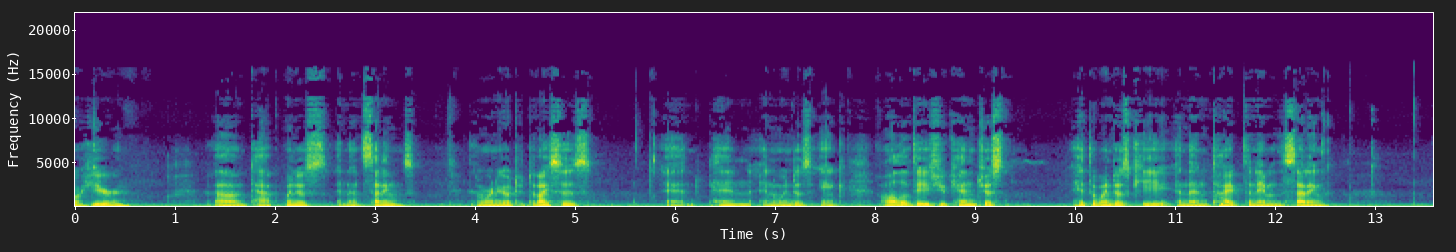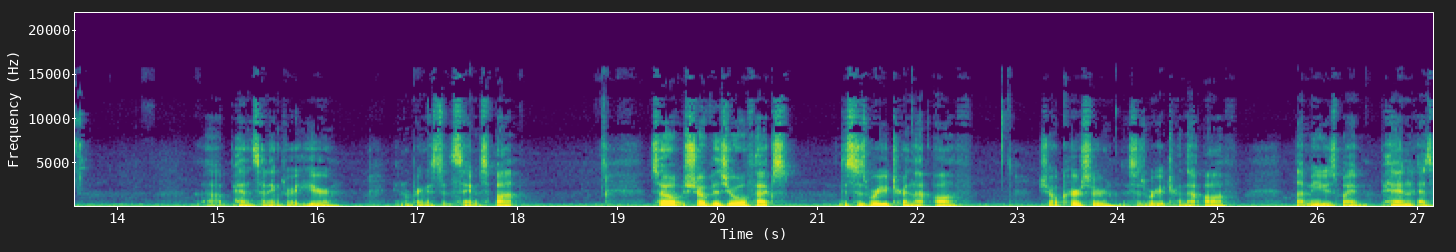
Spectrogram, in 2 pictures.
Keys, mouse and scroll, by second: 13.1-13.9 typing, 15.8 typing.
